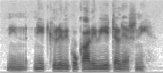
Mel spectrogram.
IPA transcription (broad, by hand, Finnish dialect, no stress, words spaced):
nin niːt kylʋi kukɑ oli ʋiːtelijæs ni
